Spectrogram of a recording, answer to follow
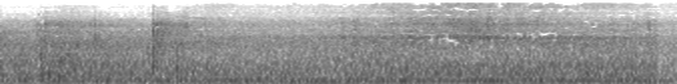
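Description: Steady city street noise heard from a moving bicycle: traffic on a multi-lane road, with two faint clicks about a quarter-second and a second in.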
